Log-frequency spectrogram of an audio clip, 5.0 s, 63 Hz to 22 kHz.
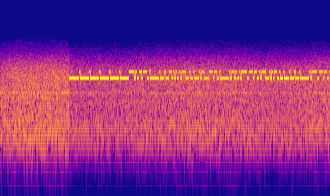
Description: RTTY (50 baud, 450 Hz shift), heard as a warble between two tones, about 2350 Hz centre, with radio static. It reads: QRZ? DE ZS1E …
